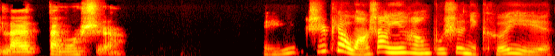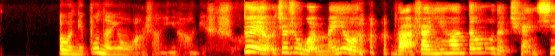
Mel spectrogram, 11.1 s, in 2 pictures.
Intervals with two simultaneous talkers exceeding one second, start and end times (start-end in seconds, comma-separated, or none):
none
